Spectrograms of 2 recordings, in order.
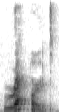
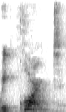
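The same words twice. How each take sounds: First: The stress is on the first syllable. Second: The stress is on the second syllable. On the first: "a sílaba forte vai ter um apóstrofe antes do re" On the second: "vai ter um apóstrofe antes do cor"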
